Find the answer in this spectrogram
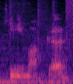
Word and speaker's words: Kinimaka: My full full name is Kinimaka.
